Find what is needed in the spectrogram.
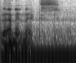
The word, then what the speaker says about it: Venenux: Venenux.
